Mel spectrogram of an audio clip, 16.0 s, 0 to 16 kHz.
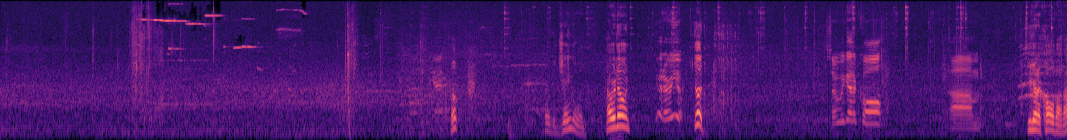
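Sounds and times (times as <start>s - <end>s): background traffic hum: 0.0s - 16.0s
faint high-pitched tinkles: 7.2s - 8.8s.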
